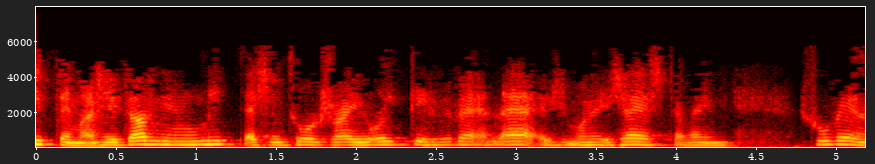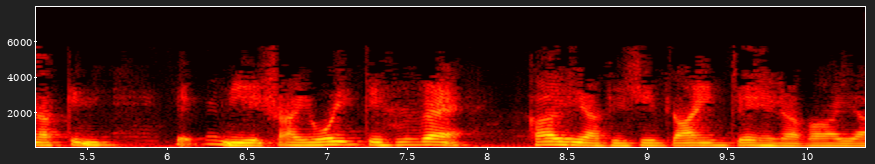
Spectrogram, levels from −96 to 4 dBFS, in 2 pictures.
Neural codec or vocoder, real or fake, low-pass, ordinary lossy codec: codec, 16 kHz, 1 kbps, X-Codec, HuBERT features, trained on general audio; fake; 7.2 kHz; MP3, 24 kbps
